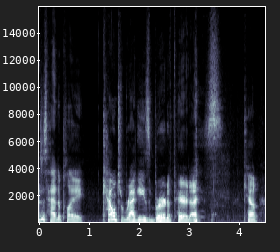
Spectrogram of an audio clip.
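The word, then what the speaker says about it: Raggi's: Raggy's. It's like a double G. It's from Australia. Who knows how they pronounce it over there? No, you know what? It's Australia. It's probably hard G.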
